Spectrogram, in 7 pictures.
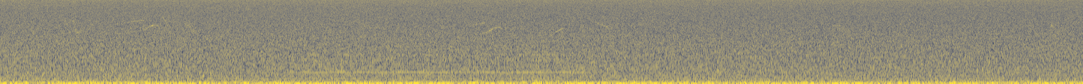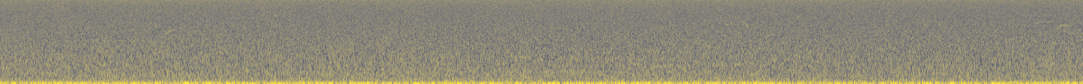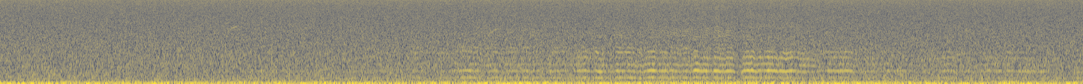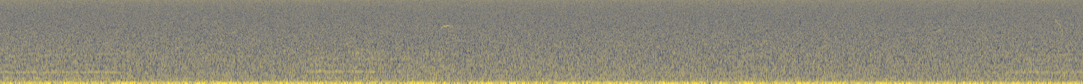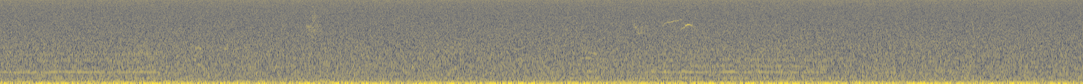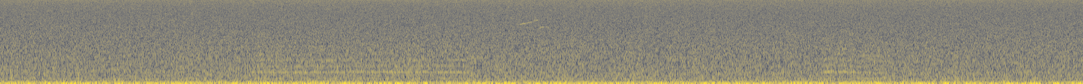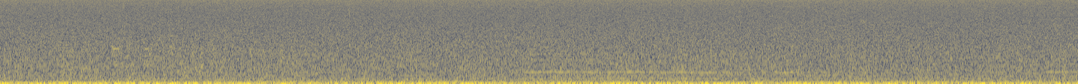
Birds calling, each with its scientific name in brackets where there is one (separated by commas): Hawaii Amakihi (Chlorodrepanis virens), Eurasian Skylark (Alauda arvensis)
